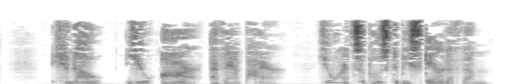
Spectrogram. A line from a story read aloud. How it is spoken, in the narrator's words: I said in a stage whisper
